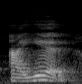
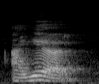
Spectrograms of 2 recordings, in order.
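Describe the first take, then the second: Both takes have the same delivery.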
